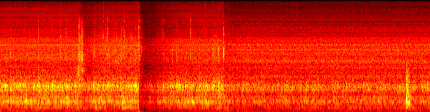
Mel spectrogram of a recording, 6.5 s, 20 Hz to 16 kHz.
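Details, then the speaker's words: circa 1982 Panasonic NV366 top-loading VHS recorder loading a tape: motor whirs with a laboring, uneven buzz, capstan spins but lacks force for final engagement, belt visibly flapping; worn drive belt needs replacing, the original cause of not loading. "See, that's struggling. It's just that capstan's spinning now and it's playing, but it's that final little bit just to engage it, that last little bit of force that it needs. It's not got enough."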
